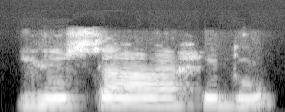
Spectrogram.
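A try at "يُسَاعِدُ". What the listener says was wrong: না, আইন ম্যাডাম। হ্যাঁ, ইউসাইদু।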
